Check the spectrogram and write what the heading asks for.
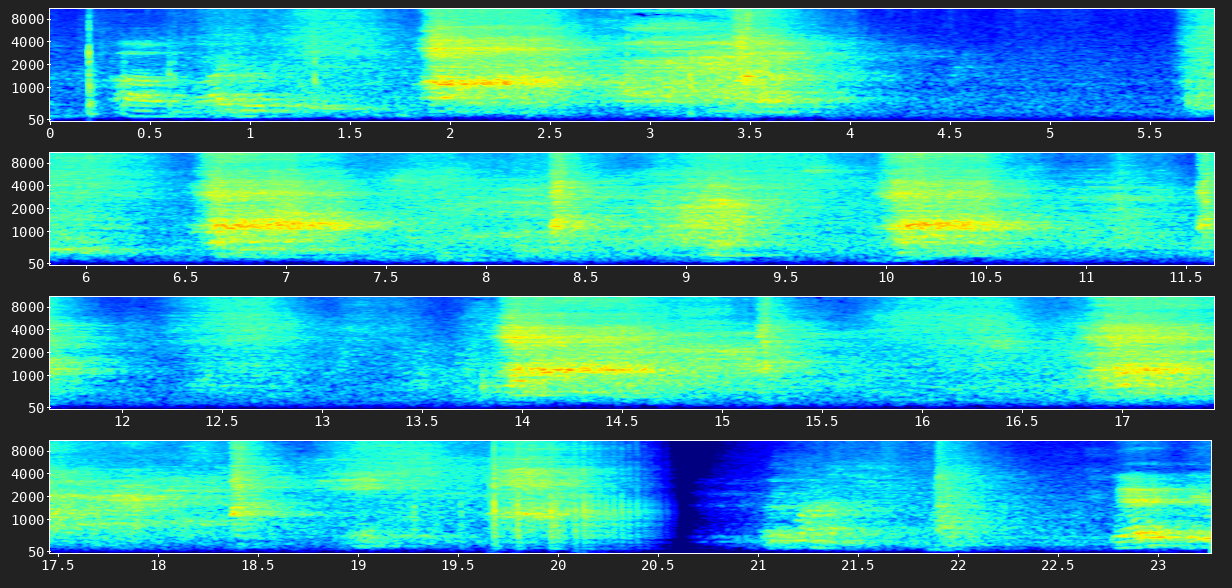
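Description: Forceful, hissing karate breathing of the Tensho kata: long, noisy breaths drawn and pushed out under tension, each lasting a second or more and coming every three to four seconds.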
